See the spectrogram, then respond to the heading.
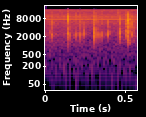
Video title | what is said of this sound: Feb Favs!! | you can hear it i just kind of shake it up before using it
